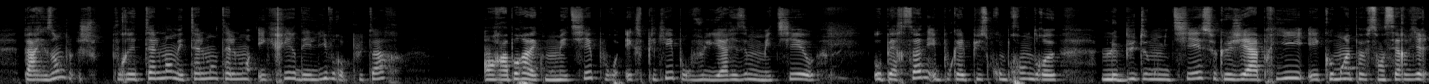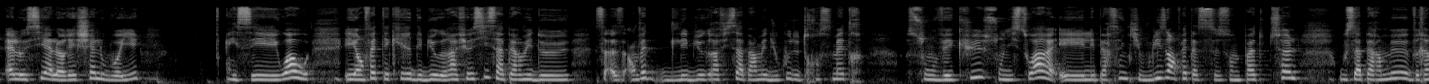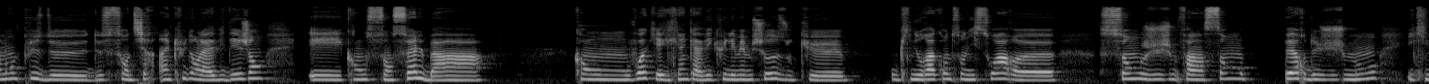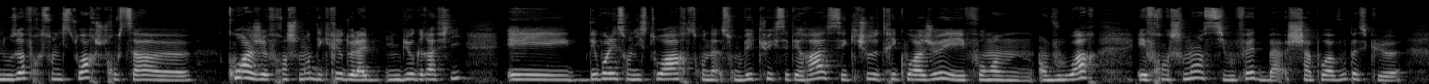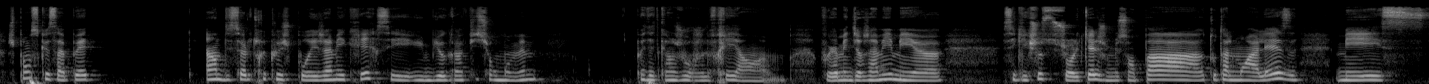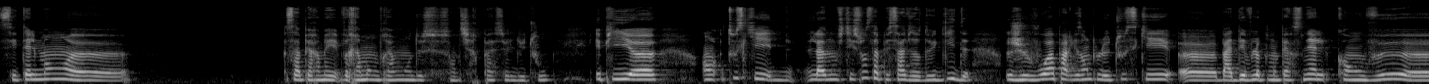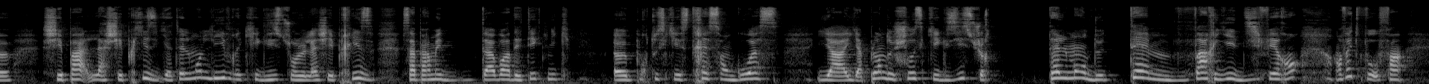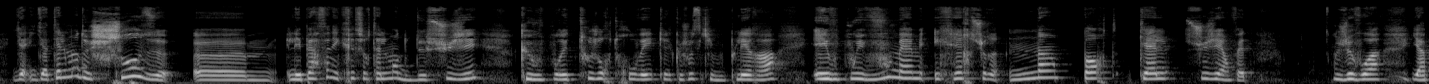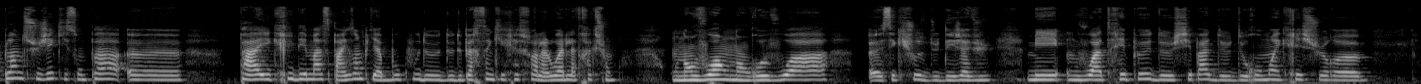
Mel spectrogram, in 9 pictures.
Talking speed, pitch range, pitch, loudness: 205 wpm, 210-250 Hz, 225 Hz, -27 LUFS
